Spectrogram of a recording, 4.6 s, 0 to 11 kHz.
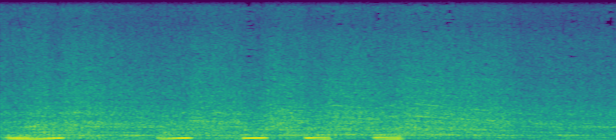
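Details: Suzuki Multicab F6A engine blipped at about 25% throttle: uneven, stumbling random "tak...takatak" misfire with the engine visibly vibrating.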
